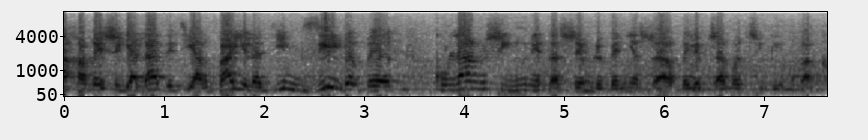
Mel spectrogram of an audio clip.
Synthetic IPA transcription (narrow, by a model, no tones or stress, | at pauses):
ʔaχaʁejʃejaladet̪ʰiaʁbajeladimzilbeʁbeʁ | kulanuʃinunethaʃemlebenjaʃa̰ʁbeeleft͡ʃamot̪ʃivimʁa̰k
